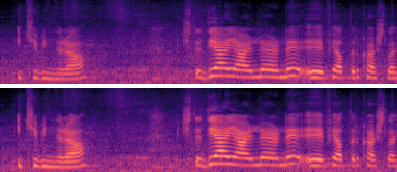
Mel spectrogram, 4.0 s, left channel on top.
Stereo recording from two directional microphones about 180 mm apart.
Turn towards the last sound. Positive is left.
turn(degrees=20)  # may be behind; listen again after turning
